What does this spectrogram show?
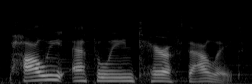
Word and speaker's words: polyethylene terephthalate: of polymer that's not an easy word to pronounce. Polyethylene? Polyethylene Tetraethylene tetraphthalate. Phthalate? Polyethylene terephthalate.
